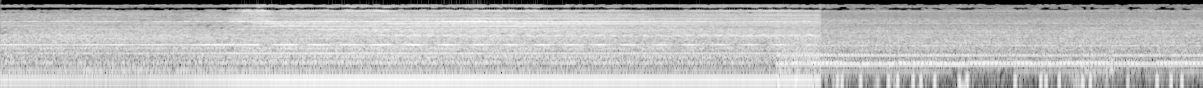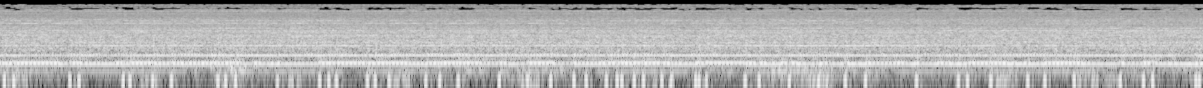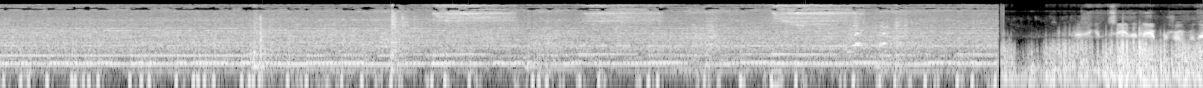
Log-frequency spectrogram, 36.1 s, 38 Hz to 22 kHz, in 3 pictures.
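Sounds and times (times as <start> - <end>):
tractor engine humming: 0.0 - 35.4
hydraulics folding: 26.0 - 33.4
low rumbles: 34.0 - 36.0.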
